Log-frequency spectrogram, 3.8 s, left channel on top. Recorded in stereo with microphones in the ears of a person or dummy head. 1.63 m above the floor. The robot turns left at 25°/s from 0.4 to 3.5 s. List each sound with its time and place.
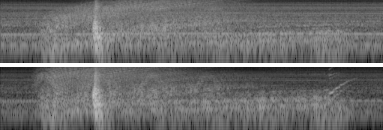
0.9 s a door slam: 20° right (ahead or behind), 0.7 m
